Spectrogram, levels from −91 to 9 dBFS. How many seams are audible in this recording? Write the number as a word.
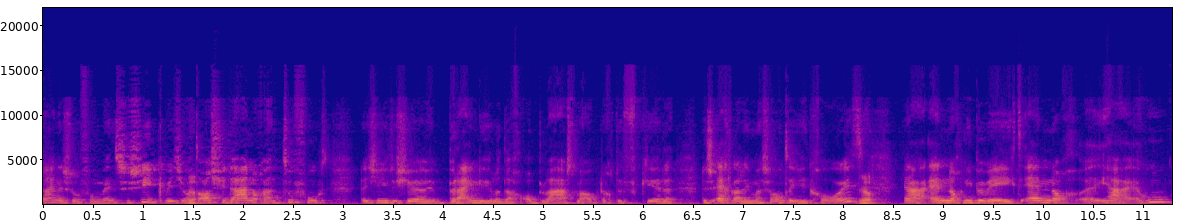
two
